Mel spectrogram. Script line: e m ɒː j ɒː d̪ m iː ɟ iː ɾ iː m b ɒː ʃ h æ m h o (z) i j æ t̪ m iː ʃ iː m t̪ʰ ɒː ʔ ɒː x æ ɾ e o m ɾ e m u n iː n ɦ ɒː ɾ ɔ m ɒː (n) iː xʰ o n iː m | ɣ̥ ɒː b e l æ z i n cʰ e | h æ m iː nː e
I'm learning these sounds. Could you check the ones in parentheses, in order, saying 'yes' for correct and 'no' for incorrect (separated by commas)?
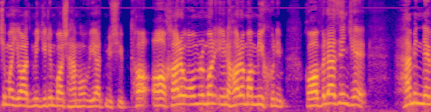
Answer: no, no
